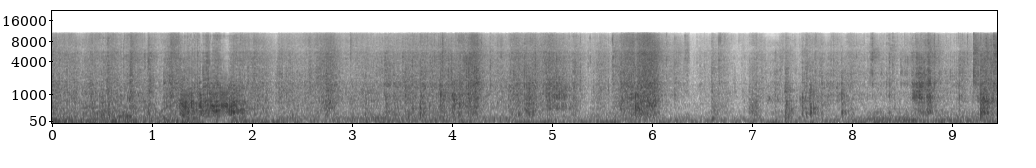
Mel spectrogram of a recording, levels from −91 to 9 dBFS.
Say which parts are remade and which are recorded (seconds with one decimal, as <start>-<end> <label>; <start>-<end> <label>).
0.0-3.2 remade; 3.2-7.1 recorded; 7.1-7.8 remade; 7.8-9.5 recorded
